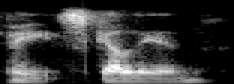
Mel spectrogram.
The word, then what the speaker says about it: Pete Scullion: Instagram handle possibly at Pete scallion um it's pretty straightforward um I did never went for one of these slightly strange um Instagram handles it's just my name sounds like it's spelled how many covers for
